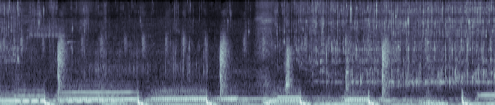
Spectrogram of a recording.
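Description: A tie-dyed shirt is plunged and squeezed in water, giving repeated close pouring, squishing and dripping sounds in an uneven rhythm, with no talk.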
